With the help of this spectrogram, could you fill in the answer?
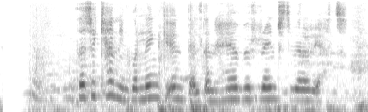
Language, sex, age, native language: Icelandic, female, 11, Icelandic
